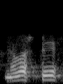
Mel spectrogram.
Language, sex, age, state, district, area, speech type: Hindi, male, 60+, Bihar, Samastipur, rural, conversation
